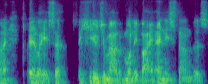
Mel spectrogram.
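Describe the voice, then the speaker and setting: In a Yorkshire accent, the speaker talks very fast with a bright, sharp tone and lively intonation. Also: man. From northern England. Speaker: member of the public speaking at a planning meeting. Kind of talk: prepared statement. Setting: video call.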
